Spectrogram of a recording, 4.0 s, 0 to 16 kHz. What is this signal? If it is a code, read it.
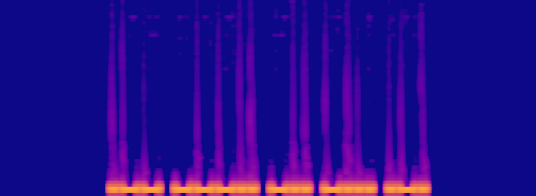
Morse code, heard as a keyed tone, about 31 wpm, 700 Hz. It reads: W8DBR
